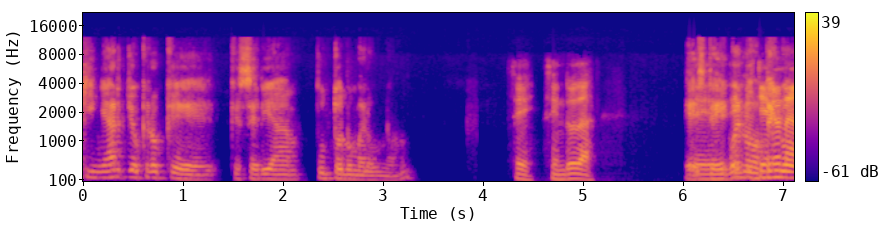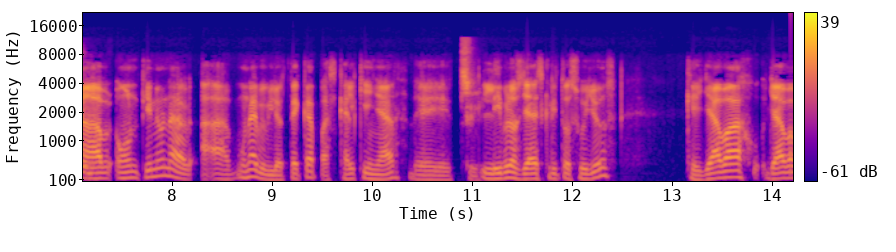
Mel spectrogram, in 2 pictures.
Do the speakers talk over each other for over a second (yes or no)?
yes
